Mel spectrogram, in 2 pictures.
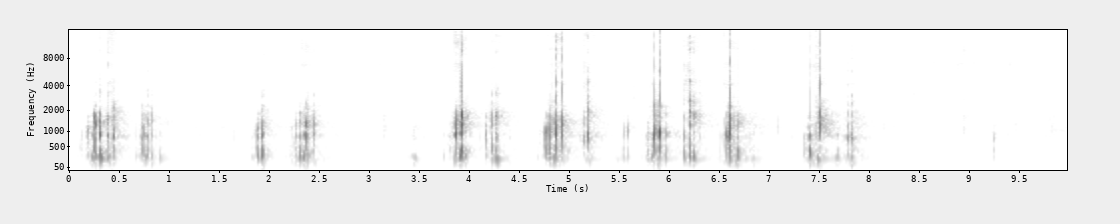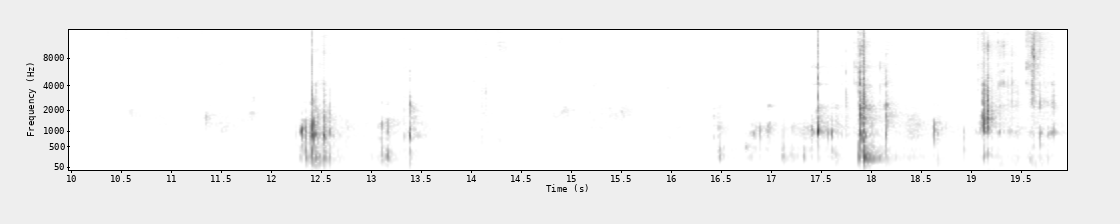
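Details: One-year-old female Doberman Pinscher named Cola, living in California, gnawing an unprocessed deer antler treat: loud crunching and grinding bites in quick clusters, a long quiet pause, then more scraping chews.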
